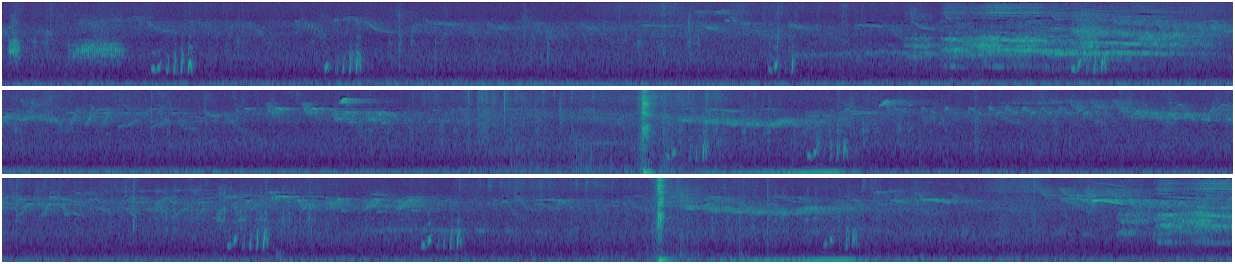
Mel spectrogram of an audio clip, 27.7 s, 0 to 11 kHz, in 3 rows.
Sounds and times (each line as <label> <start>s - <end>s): birds in the bg 0.0s - 27.6s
